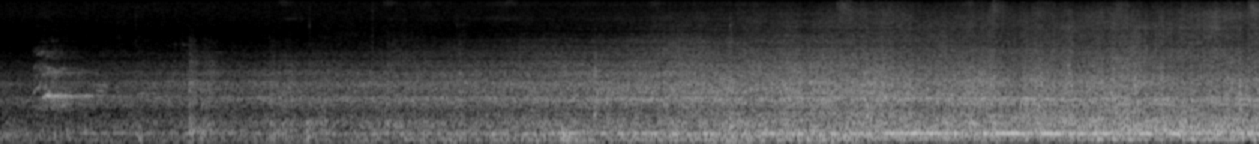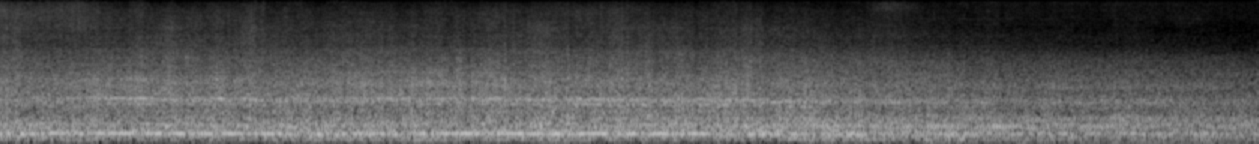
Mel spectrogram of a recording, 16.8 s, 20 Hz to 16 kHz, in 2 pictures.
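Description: Tobu 10030 series electric commuter train running past, its sound growing louder over the first several seconds and holding steady, with a steady hum and a higher whine over the rail noise.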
